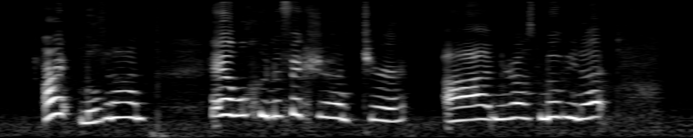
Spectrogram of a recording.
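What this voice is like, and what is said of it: Congested, sick-sounding voice. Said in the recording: “I have a cold, so sorry if I sound like crap ... my voice still sounds like crap”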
